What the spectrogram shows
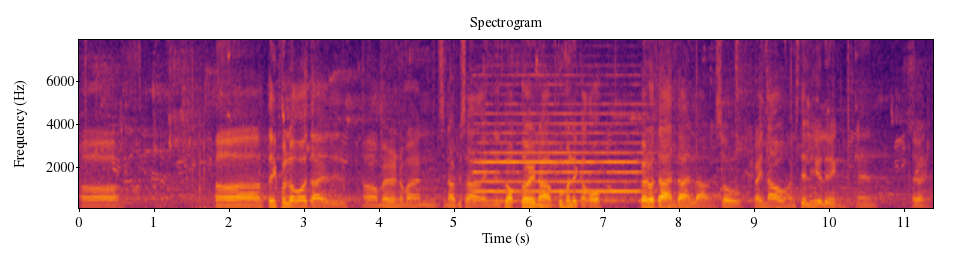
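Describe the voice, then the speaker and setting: A man in his twenties with a Filipino accent, answering haltingly as an interviewed athlete. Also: medium pitch, fairly even intonation. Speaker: basketball player being interviewed. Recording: reverberant gym with court noise.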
